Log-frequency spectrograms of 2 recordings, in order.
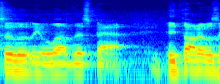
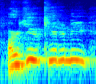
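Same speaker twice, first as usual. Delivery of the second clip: high, louder retold panic; freaking out; 11 semitones higher, 6 dB louder than usual. Fan panicking over a ruined bat inscription, high and loud. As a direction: blurt it in shocked dismay. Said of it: "I am freaking out at this point".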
